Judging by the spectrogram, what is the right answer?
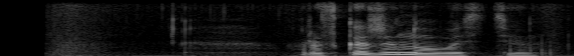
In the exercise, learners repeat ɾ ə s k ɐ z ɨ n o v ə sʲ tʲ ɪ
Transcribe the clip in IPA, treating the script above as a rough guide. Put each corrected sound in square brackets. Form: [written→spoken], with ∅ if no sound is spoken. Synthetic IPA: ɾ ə s k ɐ [z→ʐ] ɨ n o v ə sʲ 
